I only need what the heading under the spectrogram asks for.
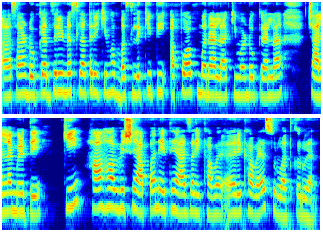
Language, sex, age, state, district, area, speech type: Marathi, female, 30-45, Maharashtra, Osmanabad, rural, spontaneous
